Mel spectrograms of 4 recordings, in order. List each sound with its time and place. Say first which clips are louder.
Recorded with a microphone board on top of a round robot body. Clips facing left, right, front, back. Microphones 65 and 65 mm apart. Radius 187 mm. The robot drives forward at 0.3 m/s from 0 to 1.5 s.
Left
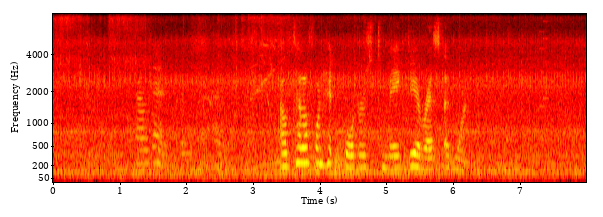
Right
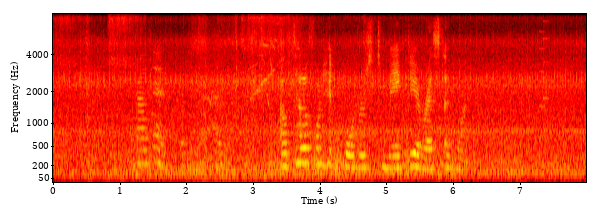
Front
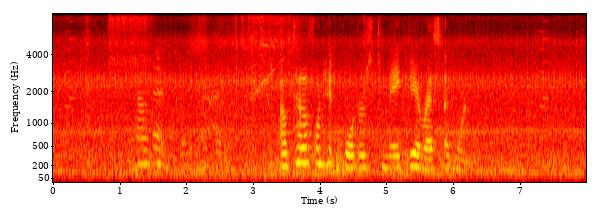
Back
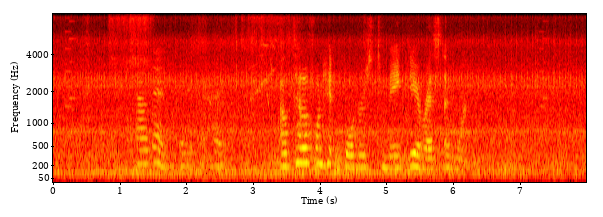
1.2 s a woman speaking: left 1 dB, back 2 dB; 165° left, 2.5 m
3.4 s a woman speaking: left 5 dB, even; 75° left, 0.6 m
